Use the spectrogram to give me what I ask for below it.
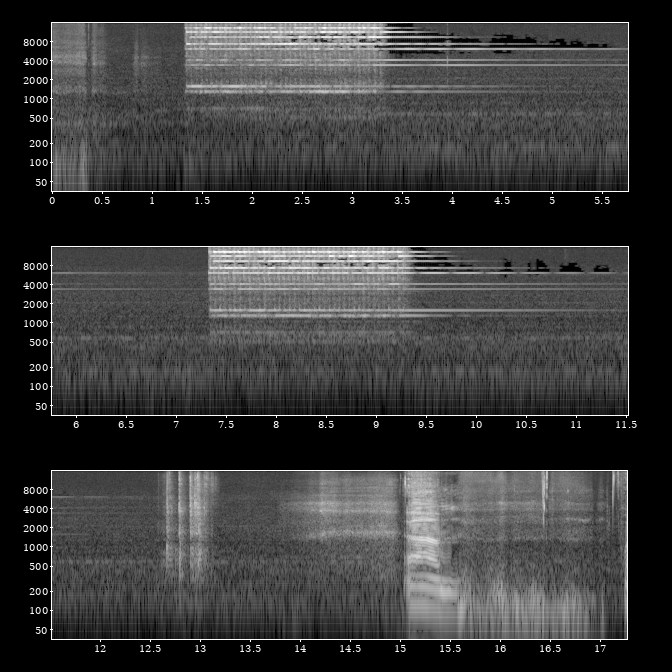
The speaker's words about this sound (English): you can hear my phone ring right now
